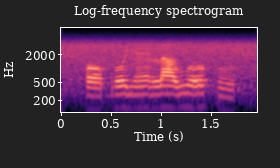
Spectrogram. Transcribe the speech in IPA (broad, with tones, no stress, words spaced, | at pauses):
ɔ˨ bo˧jɛ̃˧la˦ wo˧ kũ˨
